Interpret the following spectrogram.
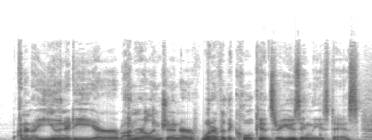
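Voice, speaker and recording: Fairly quick speech with an American accent. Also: man. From California. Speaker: conference speaker, game developer. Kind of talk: conference talk. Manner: casual with frequent fillers.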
